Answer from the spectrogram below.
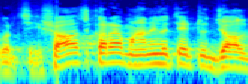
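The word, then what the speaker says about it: sujet: আপনি দেখেছেন ফরাসি ভাষা সাবজেক্টকে বলে সুহে বুঝতে পারেন ইংরেজি বানান বলছি। এস ইউ জেইটি। টিটা উচ্চারণ হয় না সুসরে পর্যন্ত উচ্চারণ হয় এটা অনেকটা বাংলা সহজের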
